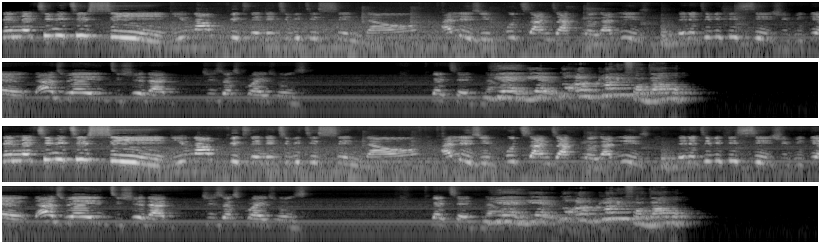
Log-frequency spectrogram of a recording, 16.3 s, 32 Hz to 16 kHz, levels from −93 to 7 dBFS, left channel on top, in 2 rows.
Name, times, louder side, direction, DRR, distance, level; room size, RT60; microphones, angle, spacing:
voice 1, 0.0-2.7 3.1-6.4 6.8-7.7 8.1-9.2 9.5-9.8 10.4-11.0 12.5-13.1, right 4 dB, 25° right, 0.5 m, -26 dB
Sliding door, 0.8-8.6, left 1 dB, 45° left, 2.2 m, -49 dB
voice 2, 13.0-14.9, left 1 dB, 30° left, 4.1 m, -32 dB
13.5 x 6.3 x 4.2 m
head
